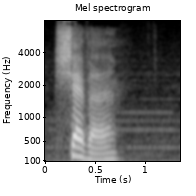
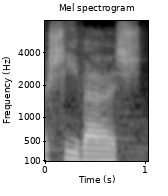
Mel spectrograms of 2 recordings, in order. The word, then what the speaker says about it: Sheva: with his new teammate a Sheva or Sheva so ever any way you want to pronounce her name and went into Africa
